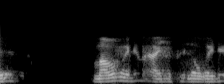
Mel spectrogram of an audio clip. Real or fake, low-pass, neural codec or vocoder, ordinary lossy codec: real; 3.6 kHz; none; AAC, 16 kbps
